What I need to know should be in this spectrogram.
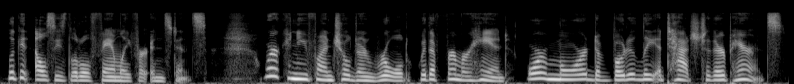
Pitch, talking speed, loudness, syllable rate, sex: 210 Hz, 180 wpm, -17 LUFS, 5.6 syllables/s, female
